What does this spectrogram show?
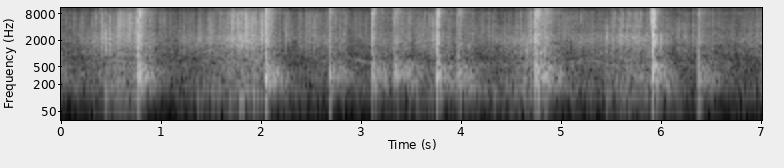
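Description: Aerial fireworks shells bursting in a rapid series of sharp bangs, roughly one or two a second, with crackling and fizzing between the reports.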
